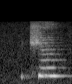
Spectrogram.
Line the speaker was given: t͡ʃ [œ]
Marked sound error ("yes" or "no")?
yes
